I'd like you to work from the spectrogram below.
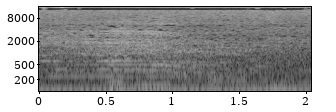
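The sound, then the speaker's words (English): A motorbike passes in the street, heard as a steady low engine drone that holds at a moderate level for the whole stretch, with no talk. “Just waiting for the motorbike to go past there in the street.”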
